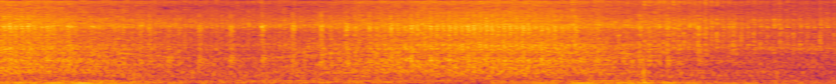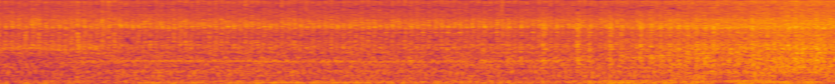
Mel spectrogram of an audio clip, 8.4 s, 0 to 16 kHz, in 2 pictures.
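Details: 1995 V6 KL 2.5 engine at idle: fast regular light tapping, about three or four a second, from the right cylinder head; top-end tapping, not affecting performance.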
